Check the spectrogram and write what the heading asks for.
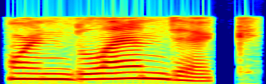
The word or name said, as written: hornblendic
